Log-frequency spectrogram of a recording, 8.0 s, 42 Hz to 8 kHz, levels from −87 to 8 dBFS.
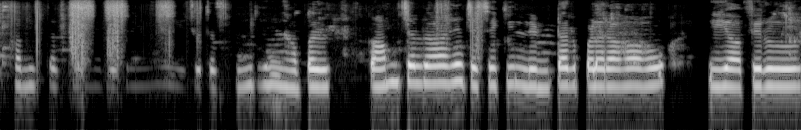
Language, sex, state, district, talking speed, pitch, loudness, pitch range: Hindi, female, Uttar Pradesh, Jyotiba Phule Nagar, 120 wpm, 255 Hz, -15 LUFS, 245-275 Hz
